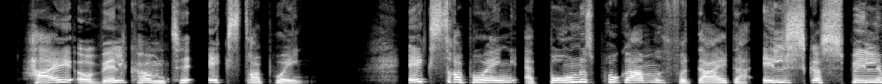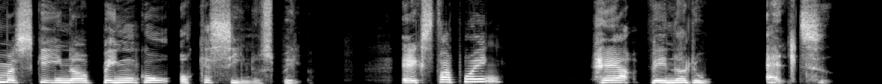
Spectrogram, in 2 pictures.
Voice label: Speaktest dansk

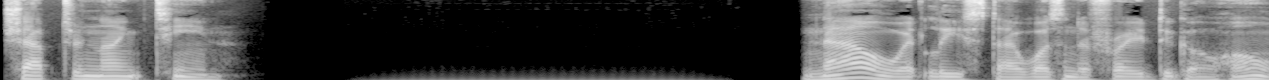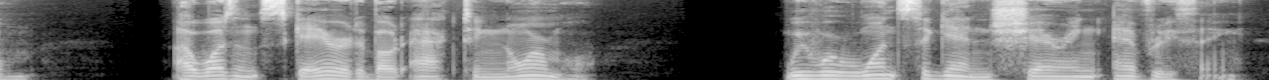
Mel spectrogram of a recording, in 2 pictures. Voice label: Lydbog

